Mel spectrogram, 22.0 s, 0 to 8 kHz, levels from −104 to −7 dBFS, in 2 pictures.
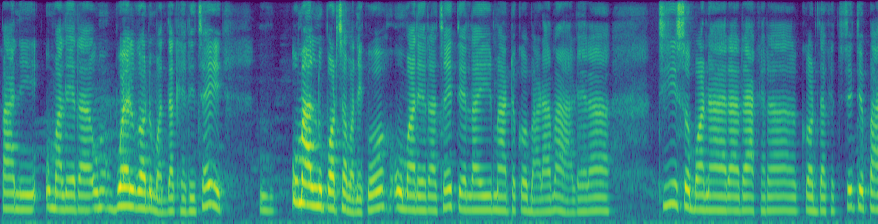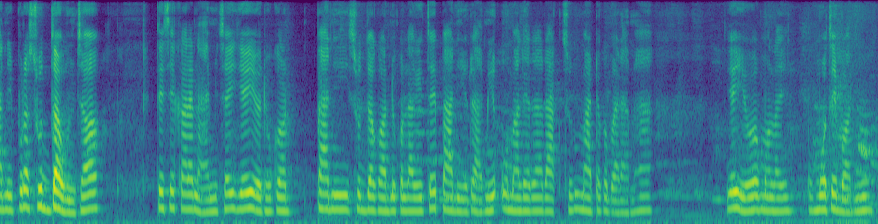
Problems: constant background noise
